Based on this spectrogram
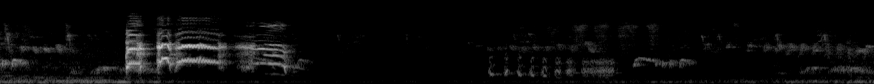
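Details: Sumatran Red junglefowl raised in captivity, crowing back and forth with cage mates; after faint background chatter comes one strong, ragged crow of several stacked bursts, then a pause and quieter bird chirps and twitters.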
